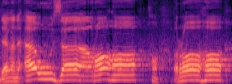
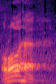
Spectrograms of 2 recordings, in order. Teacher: Ra dengan ha sama tebal. Sepatutnya ra yang tebal. Ha nipis.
